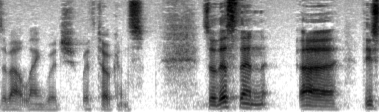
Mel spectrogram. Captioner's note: inhales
